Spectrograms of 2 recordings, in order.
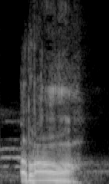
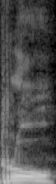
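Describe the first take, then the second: First: The vowel is an open a sound. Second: The vowel is a rounded o sound. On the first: The speaker calls it right. "Bacaannya A" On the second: The speaker calls it wrong. "bukan Ro"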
